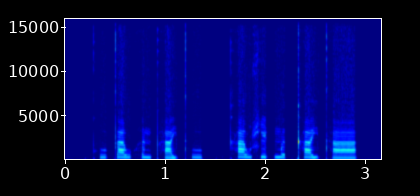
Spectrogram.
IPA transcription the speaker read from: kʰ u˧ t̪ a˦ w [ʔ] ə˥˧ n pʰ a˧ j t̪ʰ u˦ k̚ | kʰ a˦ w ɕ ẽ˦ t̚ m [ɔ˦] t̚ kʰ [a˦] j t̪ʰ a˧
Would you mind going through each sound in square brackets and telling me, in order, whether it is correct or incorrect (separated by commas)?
incorrect, incorrect, correct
